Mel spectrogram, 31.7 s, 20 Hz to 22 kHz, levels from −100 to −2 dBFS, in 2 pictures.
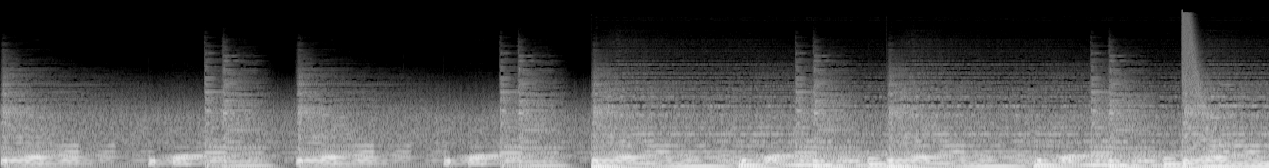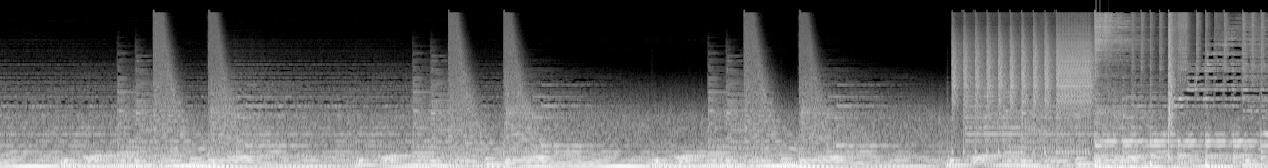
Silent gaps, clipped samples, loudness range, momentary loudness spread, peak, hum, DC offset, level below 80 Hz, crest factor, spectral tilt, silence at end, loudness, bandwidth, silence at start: none; under 0.1%; 8 LU; 11 LU; 0 dBFS; none; under 0.1%; -18 dBFS; 14 dB; -7 dB/octave; 0 s; -16 LUFS; 16 kHz; 0 s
